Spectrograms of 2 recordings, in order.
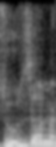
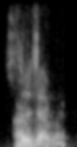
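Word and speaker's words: zusammen: বিয়ার জুজামেন previously হচ্ছে আমরা রশ্নি আপু এখানে জুজামেন আমরা বলবো না এ ওয়ানে আমি আপনাদেরকে বলেছিলাম হয়তো মনে আছে জেড কে এস এর মত উচ্চারণ করব ঠিক আছে জেড ইকুয়াল টু এস জি ভাইয়া সুজামেন এস ইকুয়াল টু জেড মনে রাখতে হবে সবসময়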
